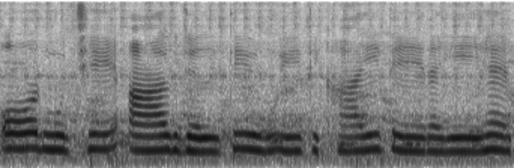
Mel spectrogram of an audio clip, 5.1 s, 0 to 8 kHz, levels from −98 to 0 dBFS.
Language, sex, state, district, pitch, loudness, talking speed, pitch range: Hindi, female, Madhya Pradesh, Dhar, 215 Hz, -13 LUFS, 105 wpm, 210-230 Hz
